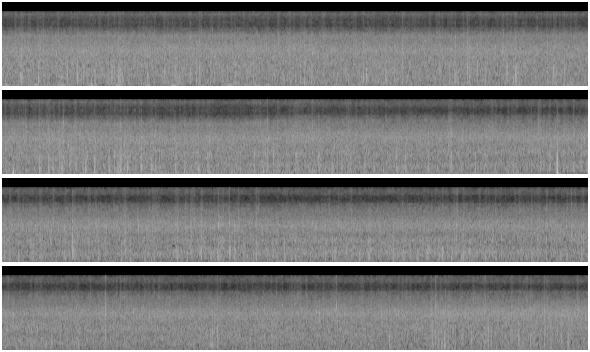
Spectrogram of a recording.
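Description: Steady rain falling on leaves and soil, an even hiss with an occasional sharp tick, the clearest about fourteen seconds in.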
